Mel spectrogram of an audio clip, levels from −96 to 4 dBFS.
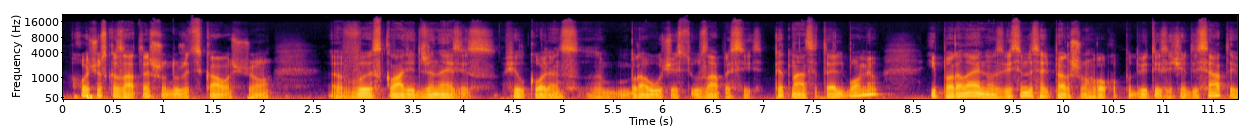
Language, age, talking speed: Ukrainian, 30-49, 120 wpm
